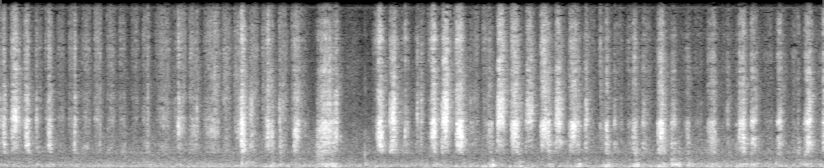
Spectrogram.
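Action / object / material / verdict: scrape / wax-coated scratch-art paper with wooden stylus / coated paper / none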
